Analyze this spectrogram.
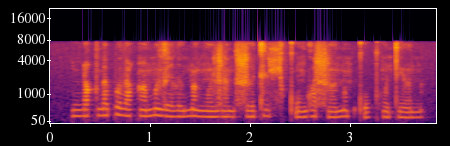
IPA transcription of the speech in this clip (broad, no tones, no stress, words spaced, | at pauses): ɲəqnɨ pəleqə̃mə̃ zelɨmã ŋʷẽɮãn ɬɨtʲɔ çəkʷʼə̃ɡʷa ɬə̃ nɔ̃pkʷʼɨkʷʰẽ tʲə̃n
